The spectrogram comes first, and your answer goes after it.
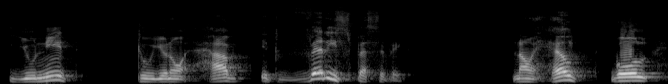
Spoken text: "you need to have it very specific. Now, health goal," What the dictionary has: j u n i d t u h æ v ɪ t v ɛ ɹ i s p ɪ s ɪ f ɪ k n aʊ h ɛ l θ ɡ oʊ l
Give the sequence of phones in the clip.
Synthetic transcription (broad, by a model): j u n i d t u h æ v ɪ t v ɛ ɹ i s p ɪ s ɪ f ɪ k n aʊ h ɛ l t ɡ oʊ l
